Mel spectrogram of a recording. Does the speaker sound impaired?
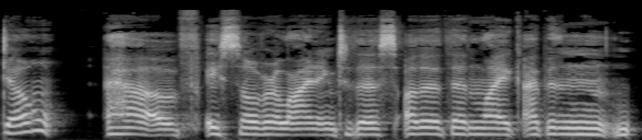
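No.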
